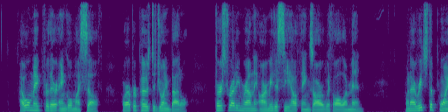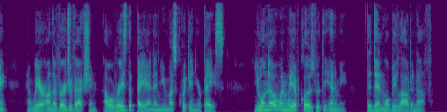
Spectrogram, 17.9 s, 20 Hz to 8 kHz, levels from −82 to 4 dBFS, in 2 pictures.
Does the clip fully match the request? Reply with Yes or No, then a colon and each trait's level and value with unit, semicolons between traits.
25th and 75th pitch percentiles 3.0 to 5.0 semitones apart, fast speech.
Yes: average, 4.3 semitones; fast, 230 wpm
